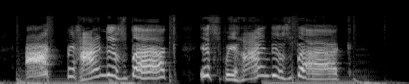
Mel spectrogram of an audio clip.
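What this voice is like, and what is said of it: Squawky parrot voice. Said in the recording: “That is a really good parrot voice.”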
